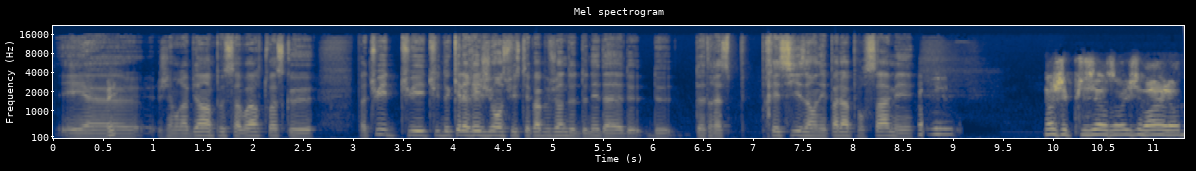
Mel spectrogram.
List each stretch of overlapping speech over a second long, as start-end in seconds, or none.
none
